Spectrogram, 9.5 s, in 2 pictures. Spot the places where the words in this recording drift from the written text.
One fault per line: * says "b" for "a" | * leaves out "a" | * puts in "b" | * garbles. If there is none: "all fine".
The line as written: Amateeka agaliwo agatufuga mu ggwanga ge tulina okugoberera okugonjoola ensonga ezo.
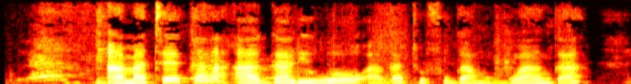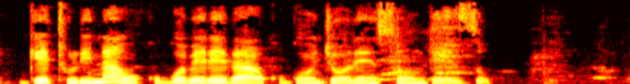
all fine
